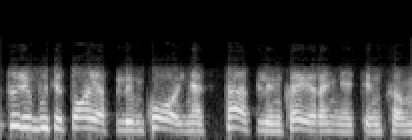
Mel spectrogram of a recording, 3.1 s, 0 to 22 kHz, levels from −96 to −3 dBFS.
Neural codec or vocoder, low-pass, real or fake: none; 7.2 kHz; real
